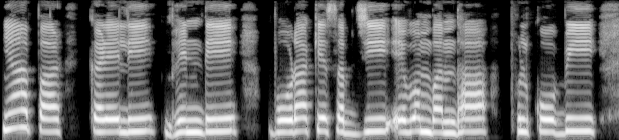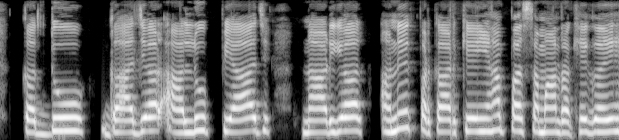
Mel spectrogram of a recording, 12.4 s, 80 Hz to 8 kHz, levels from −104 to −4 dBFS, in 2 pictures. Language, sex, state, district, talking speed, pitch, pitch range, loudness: Hindi, female, Bihar, Saran, 115 wpm, 265 Hz, 255-275 Hz, -12 LUFS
